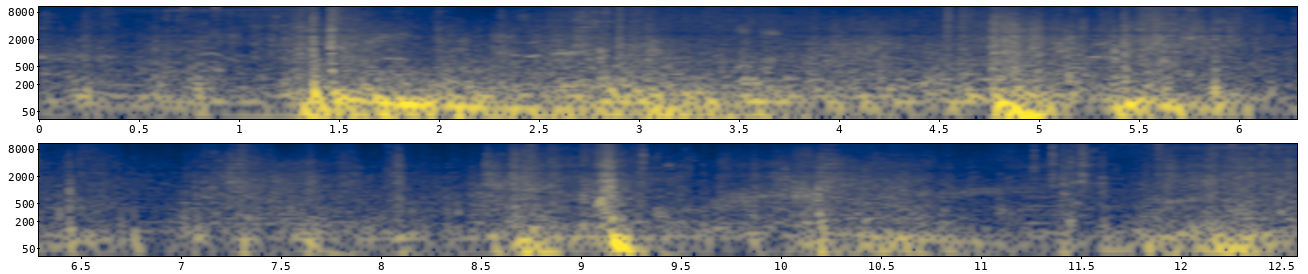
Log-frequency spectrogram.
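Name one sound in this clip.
Gunshots crack sharply.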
